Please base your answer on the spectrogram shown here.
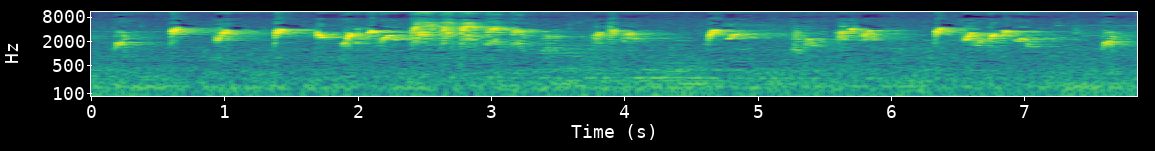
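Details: Red-whiskered bulbul kept in a cage for fighting-song practice delivers rapid repeated whistled phrases, about one per second, with a harsher, noisier burst in the middle, then returns to clear sliding notes.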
